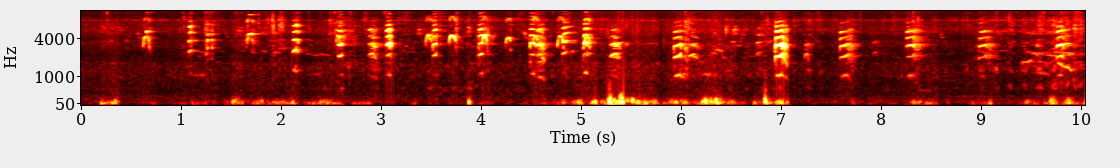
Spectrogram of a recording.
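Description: A flock of sparrows chirping, many short separate chirps overlapping, busiest in the middle, with irregular low rumbling bursts underneath that are the loudest sound.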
